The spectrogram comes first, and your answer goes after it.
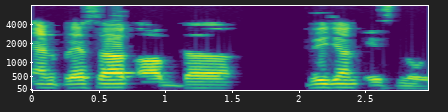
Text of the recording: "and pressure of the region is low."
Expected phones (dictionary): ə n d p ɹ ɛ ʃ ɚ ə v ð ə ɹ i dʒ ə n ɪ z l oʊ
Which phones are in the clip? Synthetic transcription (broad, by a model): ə n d p ɹ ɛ s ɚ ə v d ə ɹ i dʒ ə n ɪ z l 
